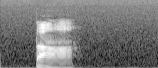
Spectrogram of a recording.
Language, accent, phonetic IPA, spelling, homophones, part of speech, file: English, Received Pronunciation, [bɑː], baa, bah, noun / interjection / verb, En-uk-baa.ogg
- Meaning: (noun) The characteristic cry or bleating of a sheep or (broader) a sheep or goat; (interjection) The characteristic cry of a sheep or (broader) a sheep or goat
